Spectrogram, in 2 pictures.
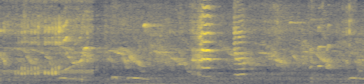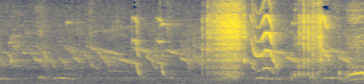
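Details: Yellow-rumped cacique singing in the wild: a long string of quick descending whistled slurs and clicks, ending in loud harsh rasping bursts and a rising liquid note.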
